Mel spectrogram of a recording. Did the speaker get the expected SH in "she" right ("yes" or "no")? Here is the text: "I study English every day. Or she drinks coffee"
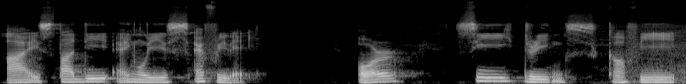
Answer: no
